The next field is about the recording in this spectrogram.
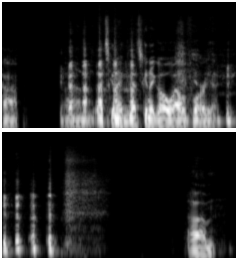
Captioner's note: laughs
